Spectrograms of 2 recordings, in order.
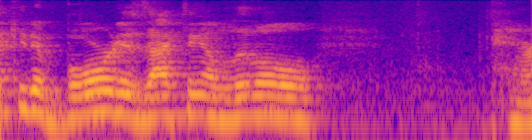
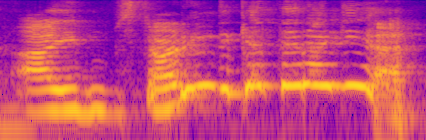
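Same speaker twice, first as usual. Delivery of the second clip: nervous squeak; 12 semitones higher, 5 dB louder than usual. Acted. Nervous reply to boss.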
